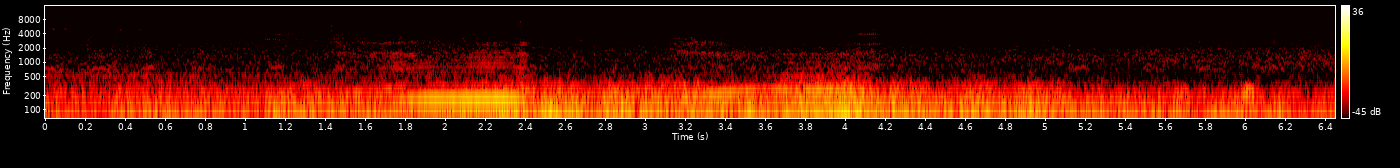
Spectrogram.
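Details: Holstein-Friesian dairy cattle in West-Friesland, northern Holland: a deep, steady moo about half a second long, then a lower call that swells and falls, over a continuous low rumble like wind.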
